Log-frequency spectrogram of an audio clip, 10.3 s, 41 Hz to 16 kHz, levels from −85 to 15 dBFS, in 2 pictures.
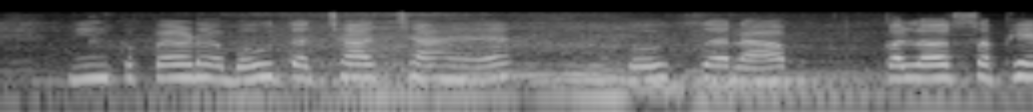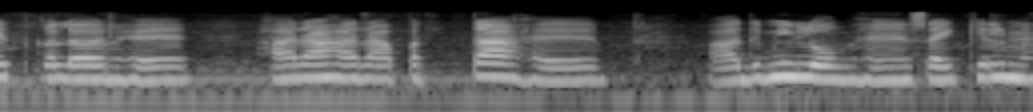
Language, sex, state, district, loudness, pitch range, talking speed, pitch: Hindi, female, Chhattisgarh, Balrampur, -20 LUFS, 235-260 Hz, 120 wpm, 250 Hz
